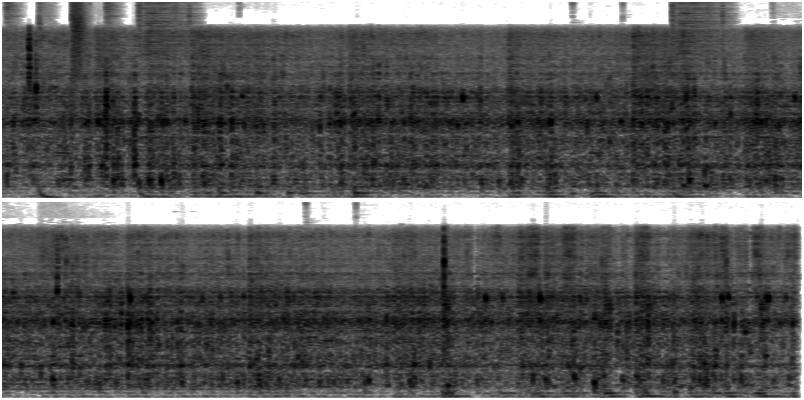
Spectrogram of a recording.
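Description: Small motor, most likely the petrol water pump feeding the gold-washing sluice through its hose, running steadily with water splashing through the box and occasional scrapes of a shovel in gravel.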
